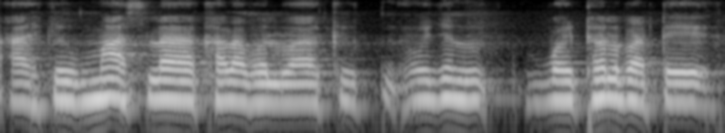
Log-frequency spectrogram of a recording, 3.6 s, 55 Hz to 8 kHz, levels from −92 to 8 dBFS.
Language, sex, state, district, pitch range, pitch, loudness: Bhojpuri, female, Bihar, Muzaffarpur, 180-195 Hz, 190 Hz, -18 LUFS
